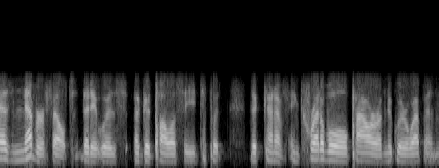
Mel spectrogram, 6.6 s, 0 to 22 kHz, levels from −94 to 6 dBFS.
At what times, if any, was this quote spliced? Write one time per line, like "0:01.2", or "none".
0:04.3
